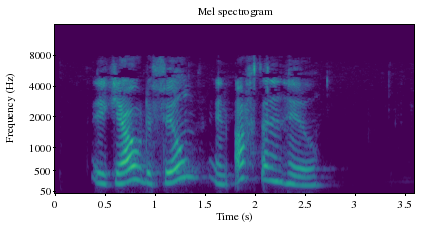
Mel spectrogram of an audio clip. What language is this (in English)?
Western Frisian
